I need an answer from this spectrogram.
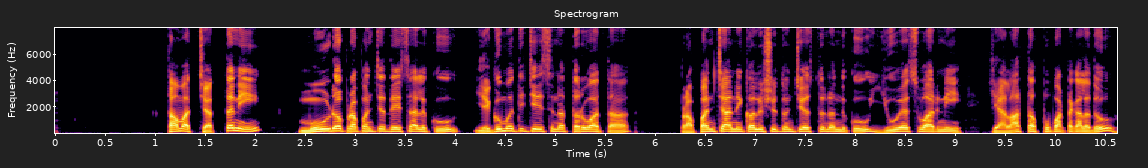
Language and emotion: Telugu, disgusted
